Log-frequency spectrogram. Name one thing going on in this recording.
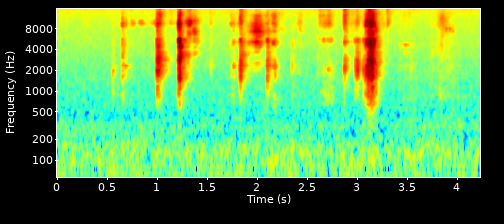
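Plastic parts click as they are pressed together.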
